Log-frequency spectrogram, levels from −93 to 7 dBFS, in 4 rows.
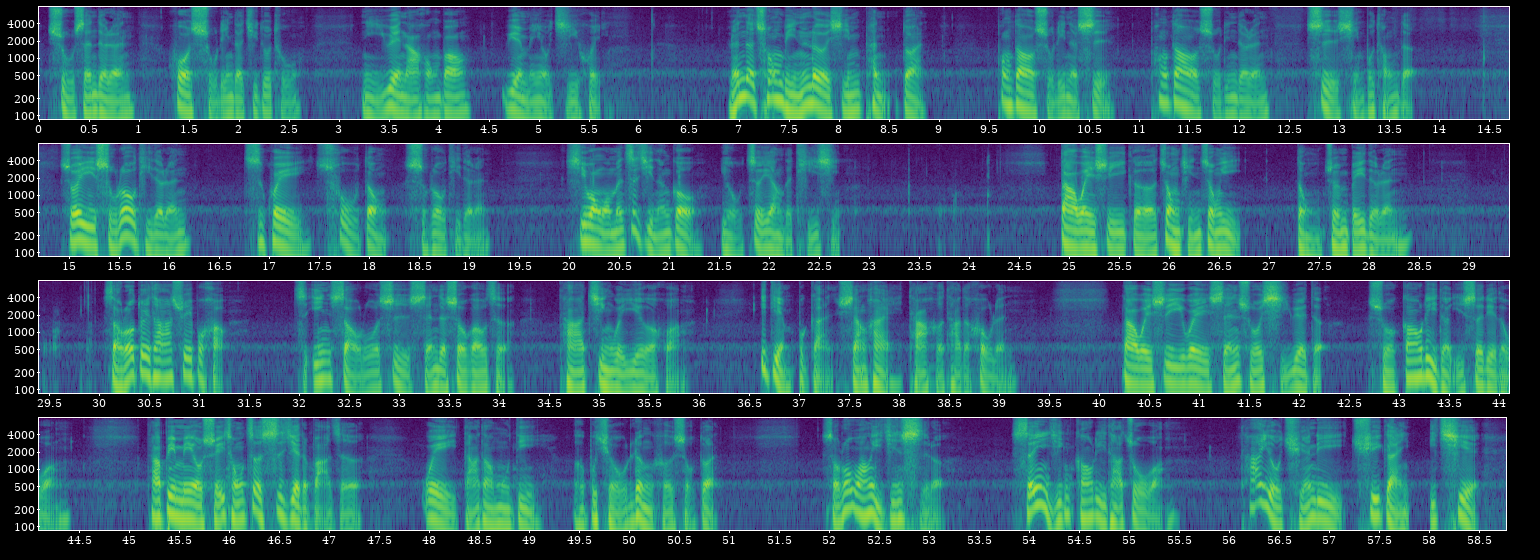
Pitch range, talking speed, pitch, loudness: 105-140 Hz, 195 characters per minute, 115 Hz, -15 LUFS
